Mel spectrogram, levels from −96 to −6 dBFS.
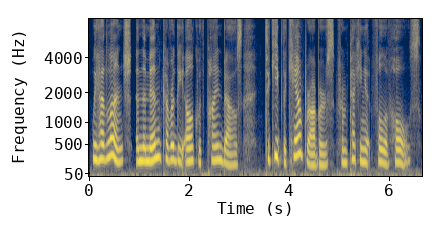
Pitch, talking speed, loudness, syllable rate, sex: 215 Hz, 205 wpm, -17 LUFS, 4.7 syllables/s, female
